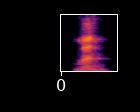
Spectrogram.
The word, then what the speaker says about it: 们: Men ini tidak ada nada, jadi kayak bacanya ringan. Tongxue men hao, tongxue men hao. Men mirip nada satu, tapi nggak sepanjang nada satu. Kalau nada satu kan men, ya. Tapi kalau tanpa nada itu biasanya bacanya agak cepat.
